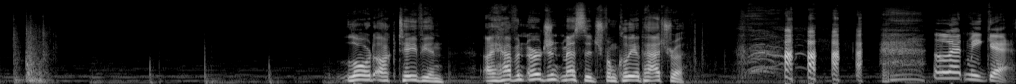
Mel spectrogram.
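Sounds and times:
door shutting: 0.0 - 0.7
speech: 3.4 - 7.5, 9.6 - 10.1
laughter: 7.4 - 9.0.

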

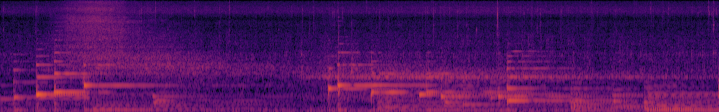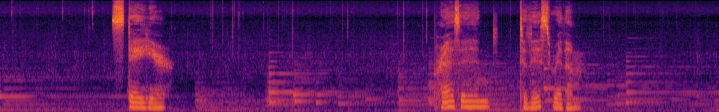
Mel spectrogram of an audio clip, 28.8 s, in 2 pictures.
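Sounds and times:
raindrops crashing: 0.0 - 28.7
speech: 17.0 - 17.8, 23.2 - 26.1.

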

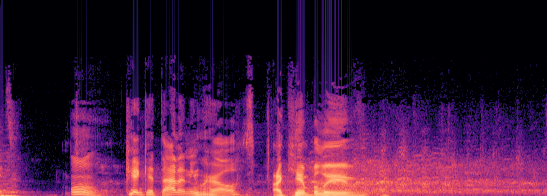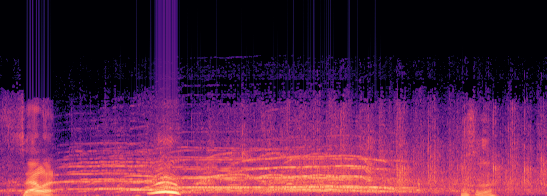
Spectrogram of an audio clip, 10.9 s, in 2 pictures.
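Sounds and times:
speech: 1.3 - 4.0, 5.7 - 6.2, 10.1 - 10.6
laughter: 2.8 - 7.4
crowd cheering and applauding: 5.8 - 10.9.

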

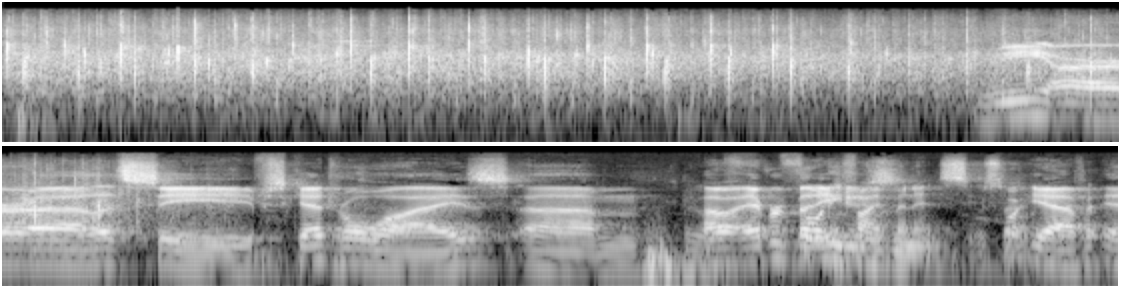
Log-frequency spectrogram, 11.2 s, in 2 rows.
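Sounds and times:
audience applause: 0.0 - 6.8
speech: 5.0 - 11.1.

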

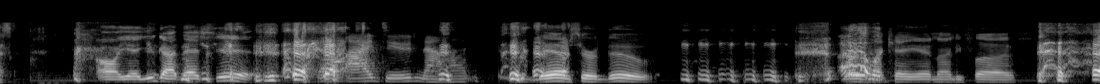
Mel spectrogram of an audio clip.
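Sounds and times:
laughter: 0.8 - 3.7, 4.4 - 11.0
person sneezing: 1.0 - 3.5, 4.4 - 6.4, 8.0 - 8.8
speech: 1.0 - 11.0.

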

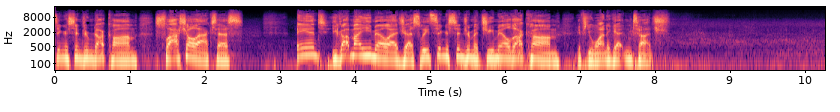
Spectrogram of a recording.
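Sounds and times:
speech: 0.0 - 8.3
loud airplane: 6.6 - 10.2.

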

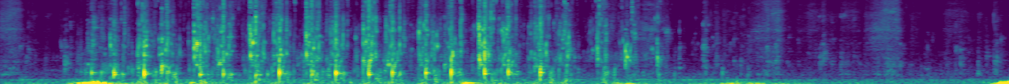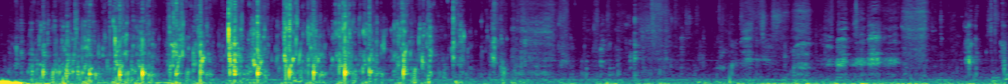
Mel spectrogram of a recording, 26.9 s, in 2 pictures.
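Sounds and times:
English Bulldog lapping water: 0.0 - 26.9
English Bulldog breathing: 8.3 - 14.2, 20.2 - 26.1.

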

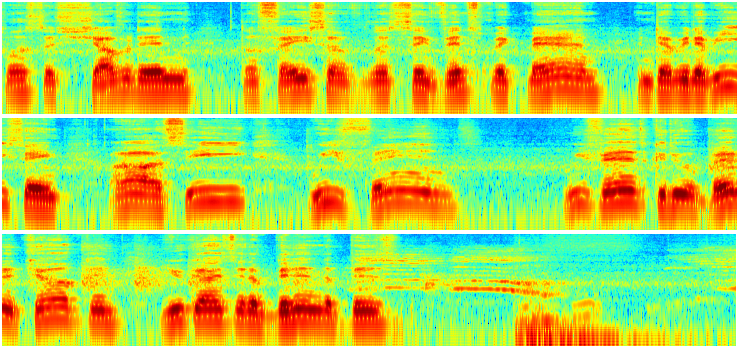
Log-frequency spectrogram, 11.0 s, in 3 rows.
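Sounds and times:
speech: 0.0 - 10.4
woman cheering at a televised game: 9.2 - 11.0.

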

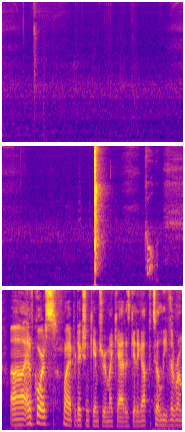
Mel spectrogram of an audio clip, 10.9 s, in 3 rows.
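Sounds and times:
hand clap for recording sync: 5.5 - 5.8
speech: 7.4 - 10.8.

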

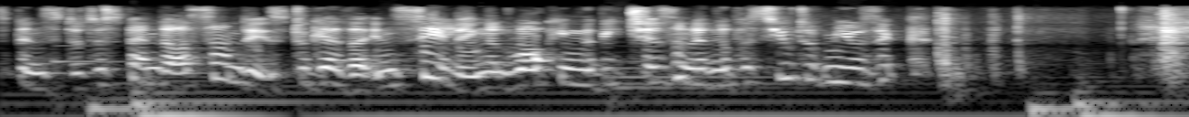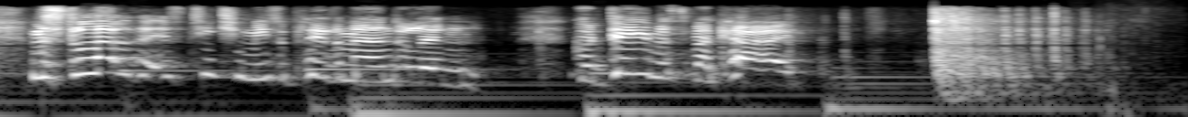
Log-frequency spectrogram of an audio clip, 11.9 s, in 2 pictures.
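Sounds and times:
speech: 0.1 - 5.0, 6.1 - 10.2
door slamming: 10.6 - 11.6.

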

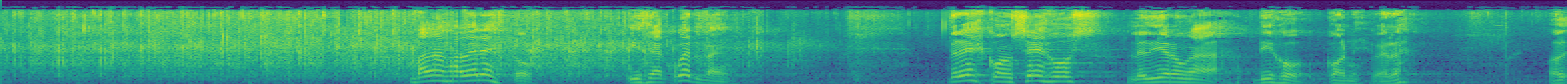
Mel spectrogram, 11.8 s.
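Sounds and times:
audience applause: 0.0 - 6.2
speech: 3.1 - 4.1, 4.7 - 5.6, 7.1 - 10.6.

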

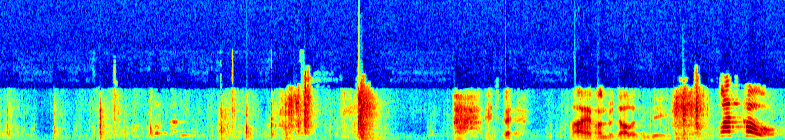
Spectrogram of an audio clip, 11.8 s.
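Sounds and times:
door opening and closing: 4.0 - 5.8, 10.1 - 10.7
speech: 7.6 - 7.9, 8.6 - 11.7.

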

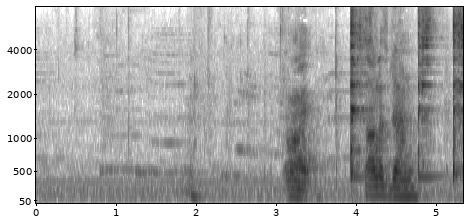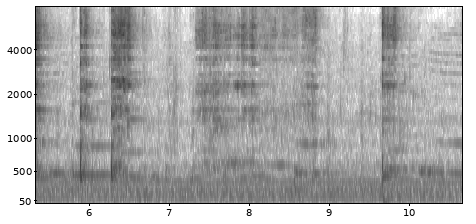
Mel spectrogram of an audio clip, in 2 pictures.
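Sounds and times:
speech: 3.1 - 3.5, 4.1 - 5.0
utensils scraping a bowl of green goddess salad: 3.9 - 10.1.

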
